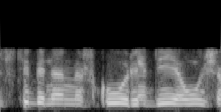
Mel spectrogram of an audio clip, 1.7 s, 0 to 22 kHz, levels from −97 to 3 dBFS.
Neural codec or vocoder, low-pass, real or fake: none; 3.6 kHz; real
